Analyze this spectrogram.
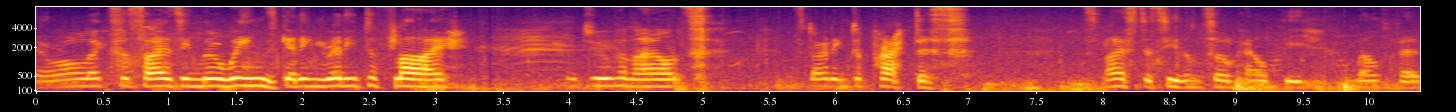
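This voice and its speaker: Fairly even intonation at a fairly slow pace, with long, frequent pauses, big swings in loudness and noticeable background noise. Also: woman, medium pitch for a woman. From Galapagos Islands, Ecuador. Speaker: wildlife photographer and tour leader. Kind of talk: explanatory talk on tour.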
